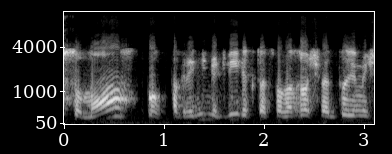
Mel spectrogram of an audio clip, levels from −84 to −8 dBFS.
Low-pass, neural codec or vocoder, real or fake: 10.8 kHz; none; real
